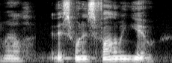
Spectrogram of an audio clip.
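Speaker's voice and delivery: very soft, very quiet, hushed, under the breath. A game character speaks to the companion they are following, very quiet voice. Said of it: "in a very quiet voice".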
